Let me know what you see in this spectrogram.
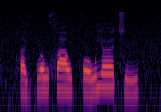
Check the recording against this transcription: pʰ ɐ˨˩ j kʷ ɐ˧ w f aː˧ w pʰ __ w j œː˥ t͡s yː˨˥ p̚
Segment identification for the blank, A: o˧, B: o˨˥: B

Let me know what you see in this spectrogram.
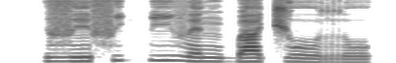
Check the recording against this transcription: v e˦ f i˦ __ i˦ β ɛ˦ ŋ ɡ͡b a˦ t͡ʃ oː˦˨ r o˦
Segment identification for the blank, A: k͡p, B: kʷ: A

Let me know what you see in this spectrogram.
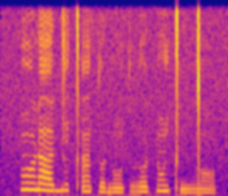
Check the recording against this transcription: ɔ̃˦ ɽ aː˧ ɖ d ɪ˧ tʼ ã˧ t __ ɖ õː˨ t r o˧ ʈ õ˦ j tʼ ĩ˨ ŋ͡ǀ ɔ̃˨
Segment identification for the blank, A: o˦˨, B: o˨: B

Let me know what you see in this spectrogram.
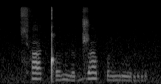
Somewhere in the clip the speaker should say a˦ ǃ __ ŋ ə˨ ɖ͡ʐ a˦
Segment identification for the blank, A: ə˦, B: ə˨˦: B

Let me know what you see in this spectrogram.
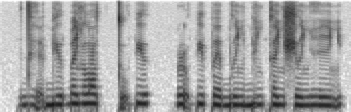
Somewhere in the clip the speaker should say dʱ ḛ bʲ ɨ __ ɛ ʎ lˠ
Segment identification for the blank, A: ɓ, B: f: A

